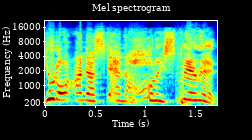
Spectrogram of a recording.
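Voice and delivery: shrill, very high, very loud screaming rant. Retelling a kid in a suit at school yelling at guys, imitating a kid screaming. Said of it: "he's screaming this at this guy".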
